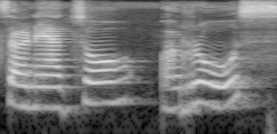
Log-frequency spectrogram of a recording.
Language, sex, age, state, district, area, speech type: Goan Konkani, female, 45-60, Goa, Salcete, urban, spontaneous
